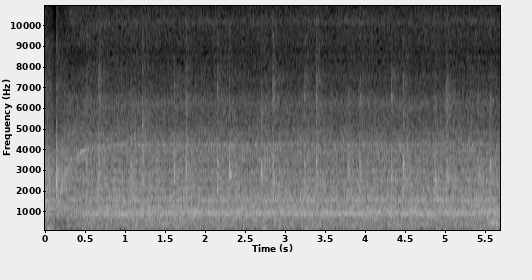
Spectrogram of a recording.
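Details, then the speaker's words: Rebuilt engine's first crank, new timing chain tensioner: light, uneven ticking rattle under starter whir, chain noise as oil pressure has not yet reached the tensioner/chains; cleared after further oil cycling. "it almost sounds like there's a little bit of chain noise so I'm just going to keep on cycling oil seeing if uh if maybe just oil pressure hasn't been able to reach the chains enough"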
